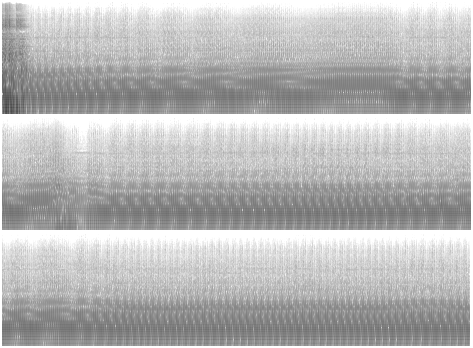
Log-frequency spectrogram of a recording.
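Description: A truck engine drones steadily, rising and falling slightly in pitch.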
